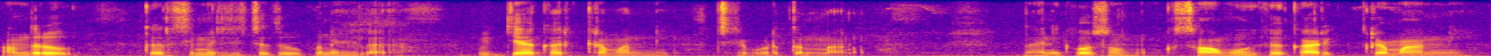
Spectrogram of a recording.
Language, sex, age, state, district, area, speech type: Telugu, male, 18-30, Andhra Pradesh, N T Rama Rao, urban, spontaneous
